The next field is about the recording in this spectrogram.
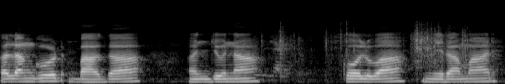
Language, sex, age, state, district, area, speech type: Goan Konkani, male, 18-30, Goa, Murmgao, urban, spontaneous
